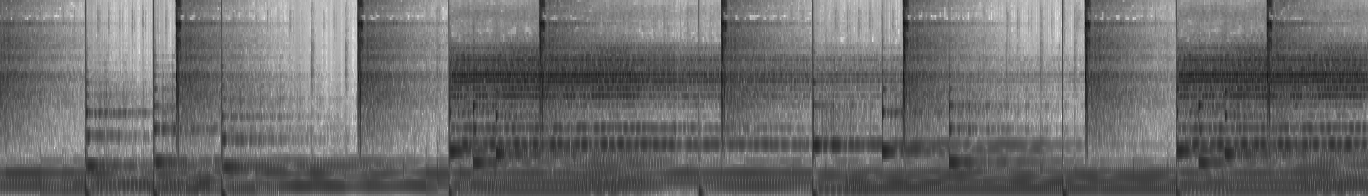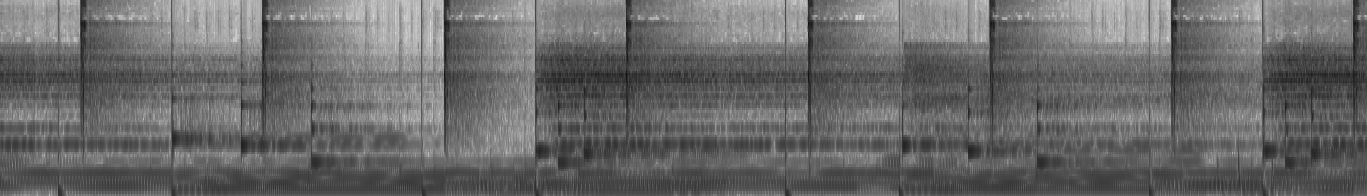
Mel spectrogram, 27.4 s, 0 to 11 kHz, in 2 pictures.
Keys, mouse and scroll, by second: 1.5 Tab, 4.8-6.4 drag, 8.0 shift+d, 9.6 r, 14.5-16.3 middle drag, 16.3-17.6 drag, 17.6 middle click, 18.6 z, 21.1 middle click, 22.0-24.7 middle drag, 24.7-26.3 drag.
